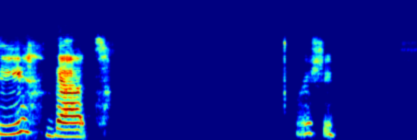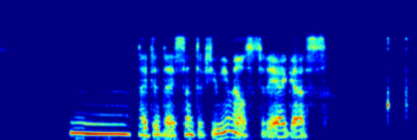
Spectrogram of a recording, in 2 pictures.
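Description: A woman talks calmly into a microphone, close by.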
